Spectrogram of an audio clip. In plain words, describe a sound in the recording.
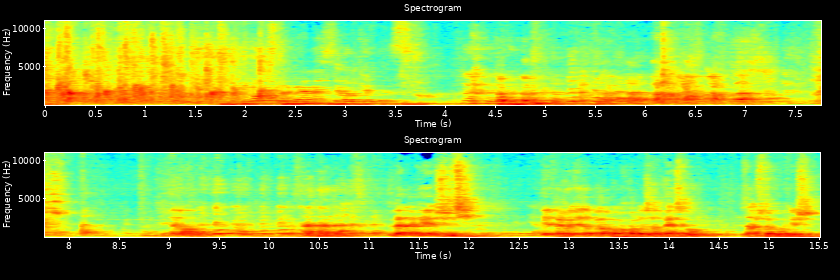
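A middle-aged man speaks with animation into a microphone, heard through loudspeakers in a room.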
